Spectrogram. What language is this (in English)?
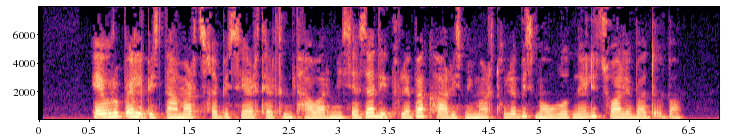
Georgian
